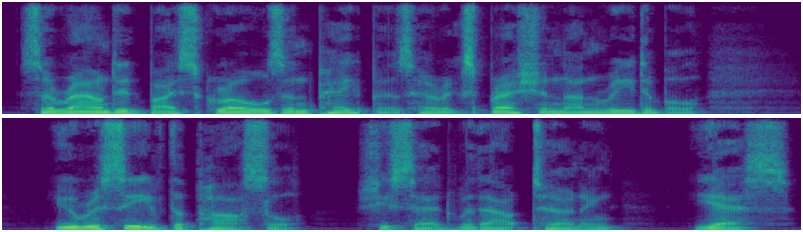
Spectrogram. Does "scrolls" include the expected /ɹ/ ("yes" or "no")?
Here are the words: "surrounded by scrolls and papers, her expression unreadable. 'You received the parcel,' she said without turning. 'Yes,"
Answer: yes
